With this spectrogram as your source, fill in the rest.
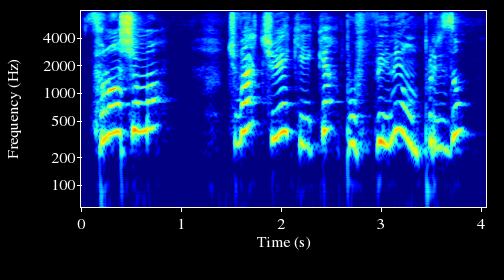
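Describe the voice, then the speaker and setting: A woman speaks at a very slow pace. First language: English (speaking French). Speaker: vlogger. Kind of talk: casual monologue to camera. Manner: animated; halting.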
